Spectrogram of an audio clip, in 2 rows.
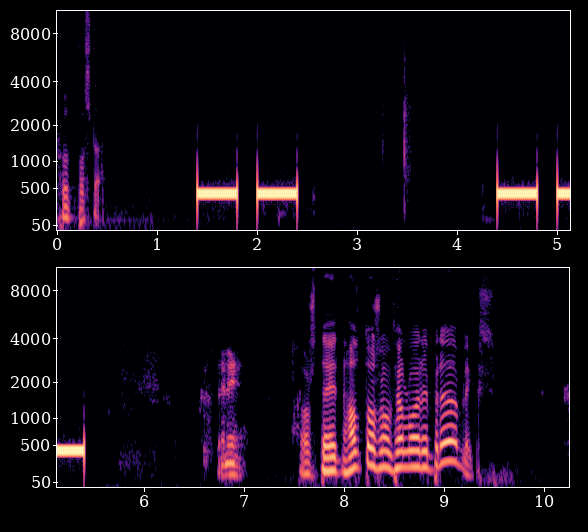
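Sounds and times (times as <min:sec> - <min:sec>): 
speech: 0:00.0 - 0:00.6, 0:06.8 - 0:09.6
ringing tone of an outgoing telephone call: 0:01.4 - 0:02.4, 0:04.4 - 0:05.4.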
